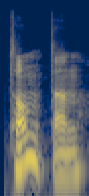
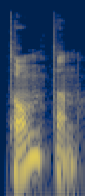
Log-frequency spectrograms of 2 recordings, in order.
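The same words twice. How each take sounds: First: The pitch peaks on the stressed vowel. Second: The pitch peaks just after the stressed vowel. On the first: "peaking on the stressed vowel in accent 1" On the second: "just after it in accent 2"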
